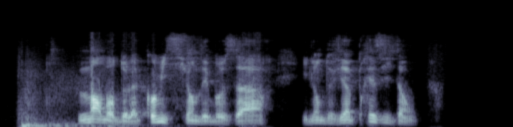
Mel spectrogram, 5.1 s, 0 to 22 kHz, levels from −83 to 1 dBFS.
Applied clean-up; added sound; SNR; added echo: neural separator model SepFormer DNS4.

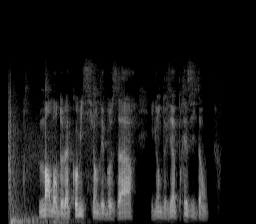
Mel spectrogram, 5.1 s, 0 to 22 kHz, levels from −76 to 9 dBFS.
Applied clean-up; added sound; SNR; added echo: none; Explosion; 14 dB; none.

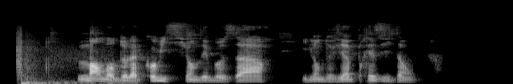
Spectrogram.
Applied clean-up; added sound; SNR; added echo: classical method log-MMSE.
